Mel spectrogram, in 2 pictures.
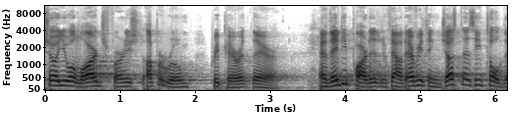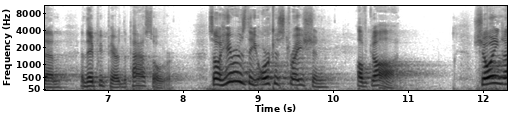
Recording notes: This is a sermon recorded at the Lebanon Bible Fellowship Church, in Lebanon, PA. Was given on the occasion of Maundy Thursday.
